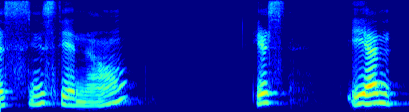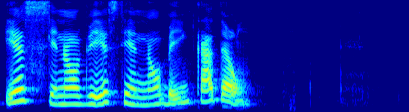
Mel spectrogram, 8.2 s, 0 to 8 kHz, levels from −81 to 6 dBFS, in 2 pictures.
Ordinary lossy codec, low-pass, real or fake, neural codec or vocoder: none; none; real; none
